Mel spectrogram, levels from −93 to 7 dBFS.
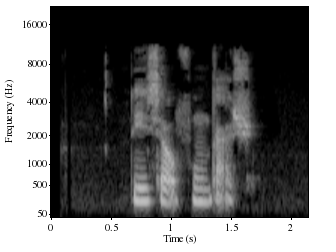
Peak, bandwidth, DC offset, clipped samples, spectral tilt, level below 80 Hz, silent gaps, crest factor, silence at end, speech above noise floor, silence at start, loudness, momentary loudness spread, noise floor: -8 dBFS; 11.5 kHz; under 0.1%; under 0.1%; -3 dB/octave; -80 dBFS; none; 20 dB; 0.5 s; 30 dB; 0.65 s; -26 LUFS; 11 LU; -56 dBFS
